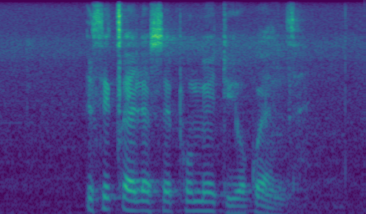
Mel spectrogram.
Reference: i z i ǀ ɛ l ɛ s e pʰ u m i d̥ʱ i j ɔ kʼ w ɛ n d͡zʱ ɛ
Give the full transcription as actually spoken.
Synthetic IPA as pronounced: i s i ǀ ɛ l ɛ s e pʰ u m e d̥ʱ i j ɔ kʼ w ɛː n d͡zʱ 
